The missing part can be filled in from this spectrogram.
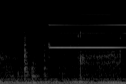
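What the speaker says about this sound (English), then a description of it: "we have a beep and the meter reads good." A capacitor ESR meter gives a single steady electronic beep while testing a capacitor in the right channel of an SAE Mark Nine preamp, the tone starting partway through and holding at a moderate level over quiet background hum.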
